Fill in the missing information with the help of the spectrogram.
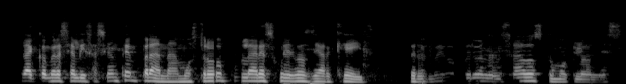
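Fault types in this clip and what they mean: repeated packet loss (robotic sound): choppy stretches around 2.1 to 2.4 s, 2.8 to 3.1 s, 3.8 to 4.9 s and 5.4 to 6.0 s, where lost packets were patched by extending the previous sound.
jitter buffer slow-down: from about 2.2 to 3.0 s the speech drags at 96% speed, stretched by roughly 46 ms as the receiver repeated pitch periods to rebuild its buffer.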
